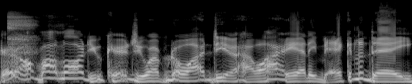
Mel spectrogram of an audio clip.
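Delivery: put-on cranky old-timer grumbling voice. Joining in as a pretend grumpy old man: put-on grumpy old man voice. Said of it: "being the grumpy old man".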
